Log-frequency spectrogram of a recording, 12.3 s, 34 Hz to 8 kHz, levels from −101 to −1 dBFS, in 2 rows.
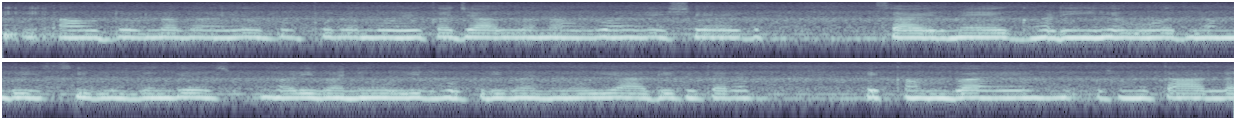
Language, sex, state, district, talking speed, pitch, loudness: Hindi, female, Uttar Pradesh, Jyotiba Phule Nagar, 180 wpm, 240 Hz, -22 LUFS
